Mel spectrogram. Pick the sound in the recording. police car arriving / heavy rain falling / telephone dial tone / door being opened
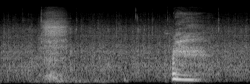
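heavy rain falling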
